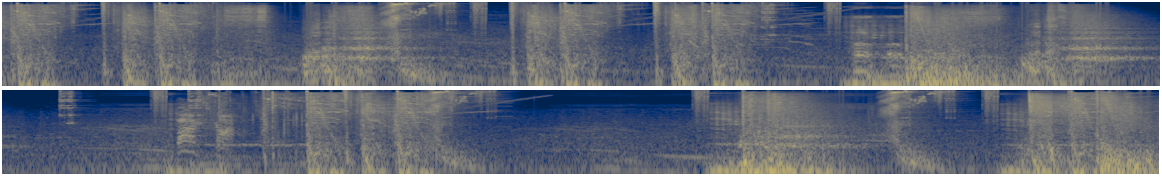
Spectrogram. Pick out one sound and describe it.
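Laser blasts and impacts crack in quick bursts.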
